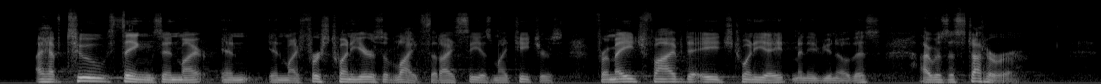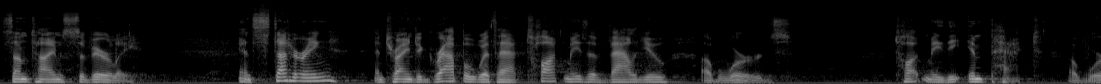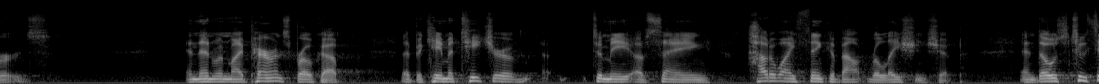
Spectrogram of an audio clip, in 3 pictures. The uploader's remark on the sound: At Timberline Church - Audio. Live.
